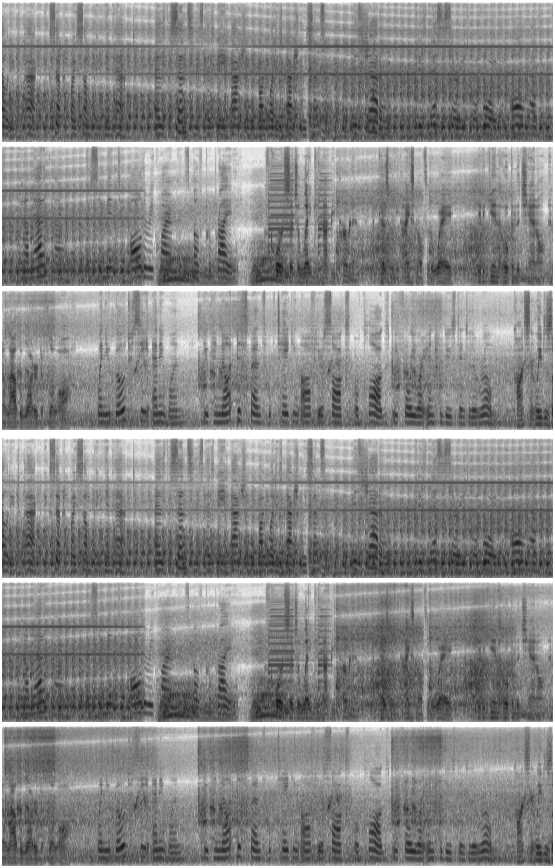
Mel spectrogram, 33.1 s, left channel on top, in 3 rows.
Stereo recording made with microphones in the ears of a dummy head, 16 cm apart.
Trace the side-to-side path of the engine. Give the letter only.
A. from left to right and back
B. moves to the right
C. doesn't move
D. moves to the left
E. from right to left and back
B.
